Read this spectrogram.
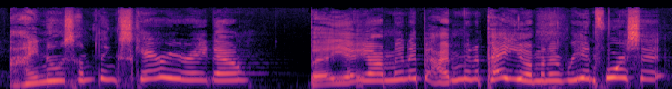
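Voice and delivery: a mocking sing-song falsetto for a frightened pup; Mickey Mouse voice. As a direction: coo at the dog like a cartoon mouse. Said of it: "give them the Mickey Mouse voice".

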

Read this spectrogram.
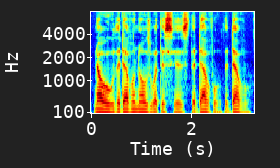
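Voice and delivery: ordinary delivery

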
